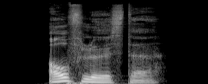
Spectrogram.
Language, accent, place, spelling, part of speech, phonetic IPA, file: German, Germany, Berlin, auflöste, verb, [ˈaʊ̯fˌløːstə], De-auflöste.ogg
- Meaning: inflection of auflösen: 1. first/third-person singular dependent preterite 2. first/third-person singular dependent subjunctive II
